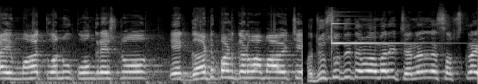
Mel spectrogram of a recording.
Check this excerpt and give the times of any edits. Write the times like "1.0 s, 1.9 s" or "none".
3.0 s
